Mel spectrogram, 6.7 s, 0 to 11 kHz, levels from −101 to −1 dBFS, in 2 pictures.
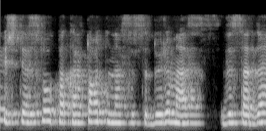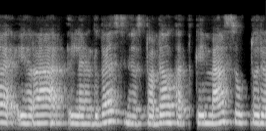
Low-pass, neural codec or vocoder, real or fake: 7.2 kHz; codec, 16 kHz, 4.8 kbps, FACodec; fake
